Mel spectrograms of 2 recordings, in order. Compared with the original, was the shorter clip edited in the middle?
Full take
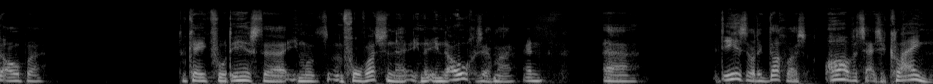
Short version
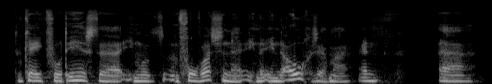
no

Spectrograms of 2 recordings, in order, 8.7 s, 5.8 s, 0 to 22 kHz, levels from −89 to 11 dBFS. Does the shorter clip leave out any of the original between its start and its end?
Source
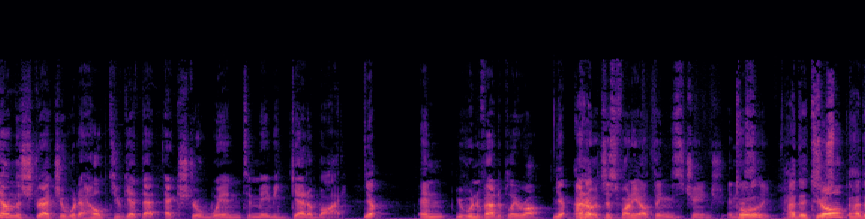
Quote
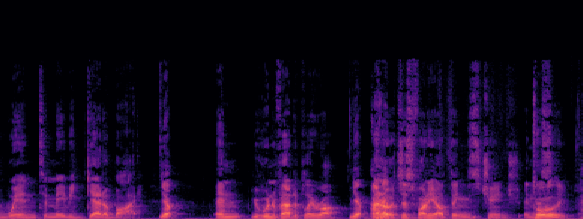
no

